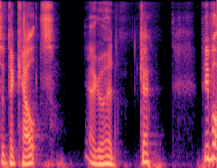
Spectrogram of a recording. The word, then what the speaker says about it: Celts: Halloween so the Celts so that's how you pronounce it the Celts yeah go ahead okay people also believe they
